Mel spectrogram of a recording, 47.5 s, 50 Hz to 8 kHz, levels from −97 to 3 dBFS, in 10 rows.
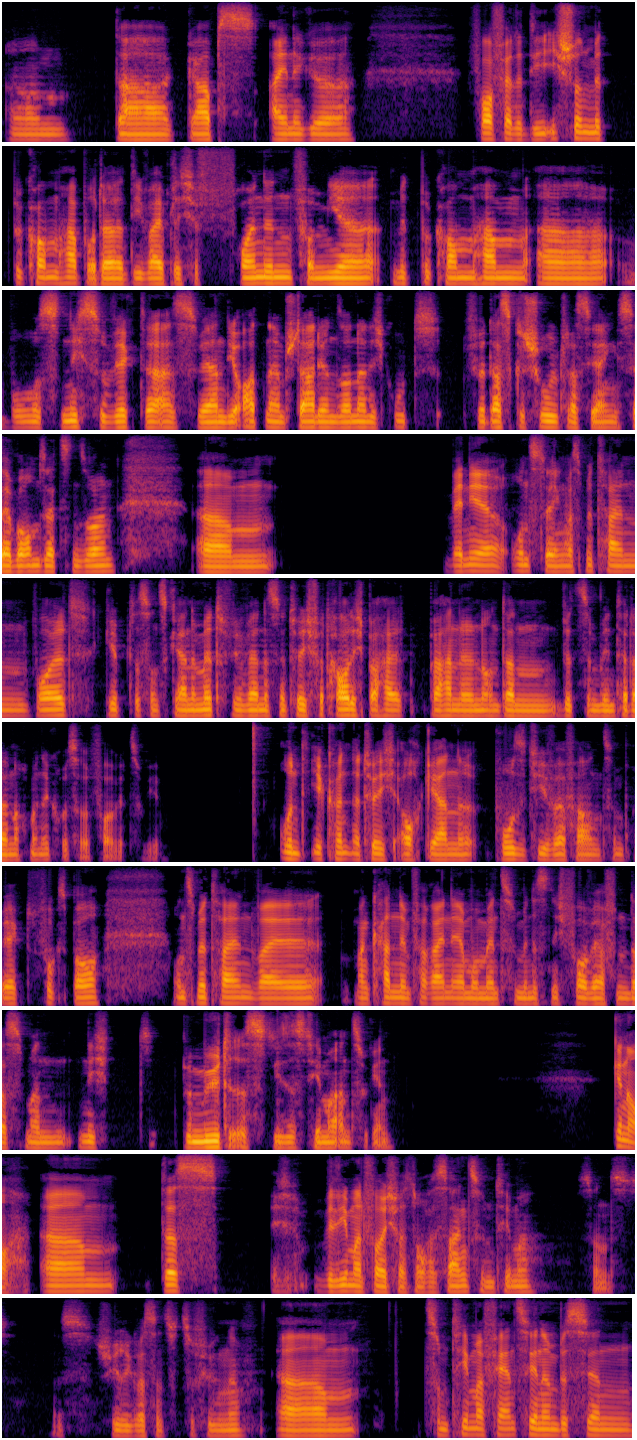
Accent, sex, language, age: German, male, German, 20-39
